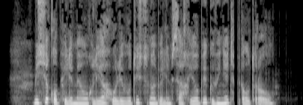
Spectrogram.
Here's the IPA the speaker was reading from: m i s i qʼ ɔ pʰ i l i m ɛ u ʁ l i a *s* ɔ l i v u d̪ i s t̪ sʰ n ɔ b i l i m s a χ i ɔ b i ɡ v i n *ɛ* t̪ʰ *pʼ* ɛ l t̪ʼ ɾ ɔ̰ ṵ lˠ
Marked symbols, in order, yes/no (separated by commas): no, yes, yes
